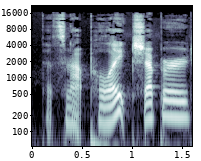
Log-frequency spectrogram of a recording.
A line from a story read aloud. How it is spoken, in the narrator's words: he murmured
